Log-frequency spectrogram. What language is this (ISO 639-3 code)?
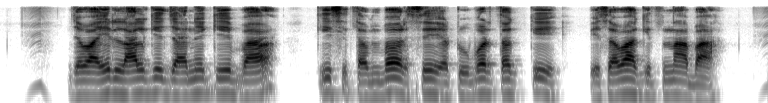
bho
